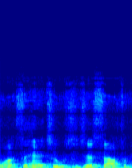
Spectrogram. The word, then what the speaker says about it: Waxahachie: I was in a little small town called Waxahachie, which is just south of Dallas. Watch it, who? Waxahachie. Watch it. Waxahachie. If anybody's from, what's the name of that place again? Waxahachie. Waxahachie.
